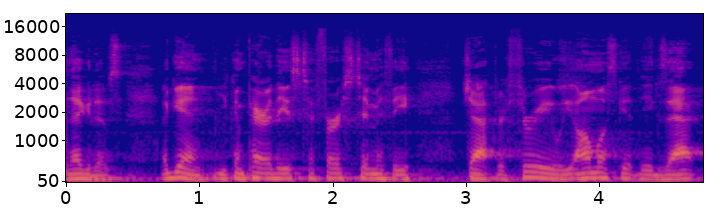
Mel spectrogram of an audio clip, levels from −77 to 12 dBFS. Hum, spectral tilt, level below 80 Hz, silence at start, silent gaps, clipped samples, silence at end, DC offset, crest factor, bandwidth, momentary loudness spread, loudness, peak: none; -5 dB/octave; -52 dBFS; 0 s; none; under 0.1%; 0 s; under 0.1%; 18 dB; 15.5 kHz; 8 LU; -28 LUFS; -10 dBFS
